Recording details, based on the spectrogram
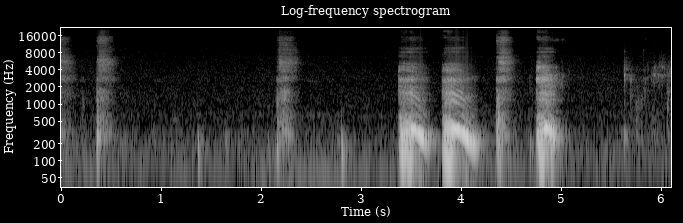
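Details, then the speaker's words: Chronic habit cough of five years' duration in a girl in Australia: repeated short, dry, honking coughs and throat-clearing bursts, about nine in six seconds; she reports coughing what feels like a hundred times per minute. "I usually call for what feels like a hundred times per minute and I've been coughing for the past five years"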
